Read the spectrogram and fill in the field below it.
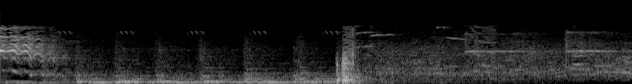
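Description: Don Quixote's horse whinnies at an inn, a long, quavering neigh pulsing in rapid bursts for a few seconds, then a sharp snort before quieter background sounds settle in.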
